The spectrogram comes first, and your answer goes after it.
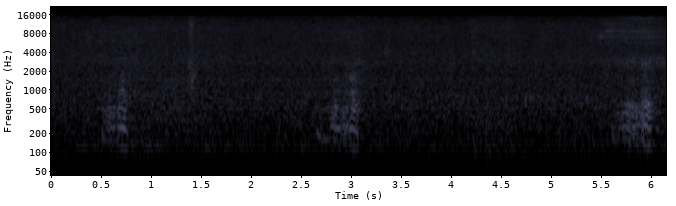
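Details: Ameta, a pet cat sleeping on a person's desk, gives three slow, breathy snores about two to three seconds apart, each a short rasping rumble separated by near silence.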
